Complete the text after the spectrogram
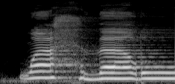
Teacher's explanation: Nah ini alifnya ini bukan pemanjang ya, ini hamzah wasal. Hamzah wasal jika di tengah tidak perlu dibaca, jadi wawunya pendek. Wahdharu. Huruf ro dibaca secara tafkhim karena ro berharokat dhammah, maka ro dibaca dengan tebal.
